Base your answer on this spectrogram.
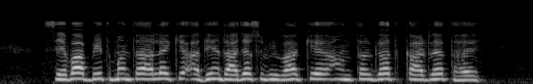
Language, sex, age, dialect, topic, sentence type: Magahi, male, 18-24, Southern, banking, statement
